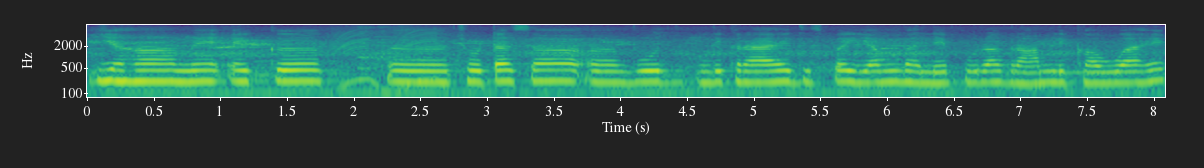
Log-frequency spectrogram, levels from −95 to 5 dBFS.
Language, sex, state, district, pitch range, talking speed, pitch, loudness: Hindi, female, Uttar Pradesh, Jalaun, 205-220 Hz, 125 wpm, 215 Hz, -16 LUFS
